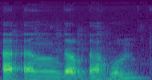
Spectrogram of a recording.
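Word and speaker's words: أأنذرتهم: Contoh di situ lafaz a'andartahum, a'unabbiukum, a'innakum, a'antum, a'amintum. Ya, termasuk lafaz ha'antum. Ya. Maka cara membacanya adalah hamzah pertama dibaca mad 2 harokat dan hamzah kedua dibaca tashil.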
